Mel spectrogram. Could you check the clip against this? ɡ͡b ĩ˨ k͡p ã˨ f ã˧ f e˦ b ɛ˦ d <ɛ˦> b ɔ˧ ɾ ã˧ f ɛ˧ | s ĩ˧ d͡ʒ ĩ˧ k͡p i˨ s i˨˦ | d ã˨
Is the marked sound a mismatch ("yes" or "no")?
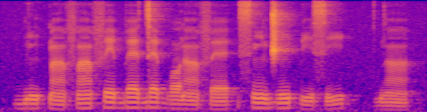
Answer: no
